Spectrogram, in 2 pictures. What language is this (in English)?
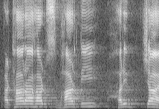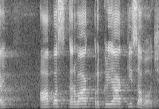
Maithili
